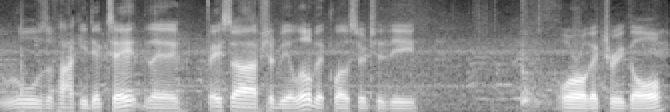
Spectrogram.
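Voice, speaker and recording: Man, hockey play-by-play, nasal from a cold, low voice, faint arena noise behind. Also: steady tone, moderate pace. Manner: jokey, chatty asides. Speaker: play-by-play commentator. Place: indoor sports arena.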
